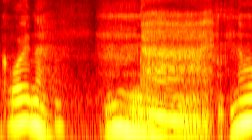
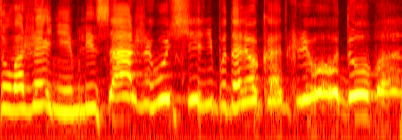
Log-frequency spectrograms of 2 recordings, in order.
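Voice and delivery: reading with a crying catch, higher; tearful reading; 10 semitones higher, 4 dB quieter than usual. Acted. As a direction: let the voice break as you finish the note. Butcher reads the fox's mocking note.

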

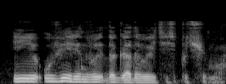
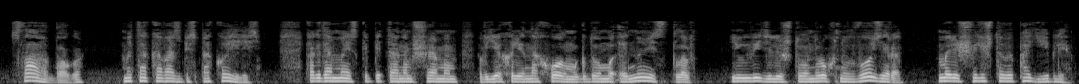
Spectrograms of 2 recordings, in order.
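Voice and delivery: higher-pitched fussy banker; worried, relieved guardian; 6 semitones higher than usual. A narrator's reading. Banker tells the children he feared them drowned, relieved.

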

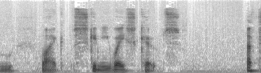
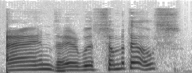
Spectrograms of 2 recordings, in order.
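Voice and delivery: muttering; 10 semitones higher than usual. A narrator's reading. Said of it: "muttered the twiddler".

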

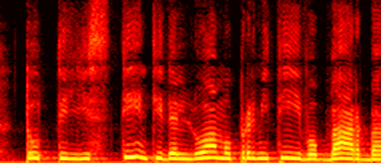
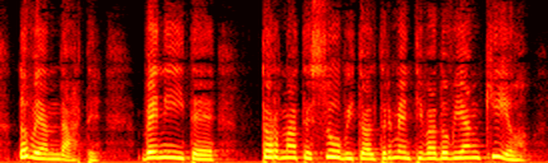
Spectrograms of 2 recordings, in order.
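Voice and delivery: loud, sharp and higher, calling after her; harsh call; 5 semitones higher, 7 dB louder than usual. A narrator's reading. Anania calling angrily after the old widow. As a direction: bark the threat up the stairs. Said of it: "disse aspramente".

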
